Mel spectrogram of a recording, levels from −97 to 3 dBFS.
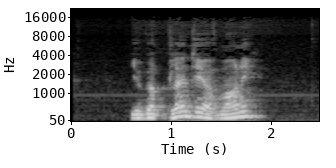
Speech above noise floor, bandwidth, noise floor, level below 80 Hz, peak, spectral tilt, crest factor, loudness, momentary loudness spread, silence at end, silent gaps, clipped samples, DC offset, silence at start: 46 dB; 9.4 kHz; -64 dBFS; -56 dBFS; -4 dBFS; -8.5 dB/octave; 16 dB; -19 LUFS; 7 LU; 0.55 s; none; under 0.1%; under 0.1%; 0.6 s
